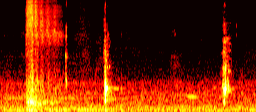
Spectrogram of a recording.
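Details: Hiccups: short, sharp hiccups after an opening breath, about every two to three seconds, heard as sudden catches in the throat.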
